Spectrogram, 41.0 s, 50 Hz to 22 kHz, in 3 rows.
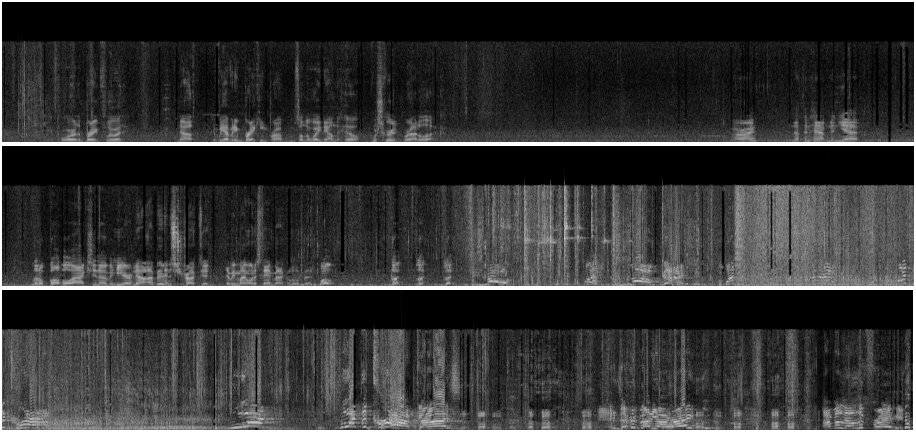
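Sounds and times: distant traffic: 0.0 - 41.0
loud rushing flame jet: 17.8 - 32.5
wind on microphone: 24.0 - 32.5.

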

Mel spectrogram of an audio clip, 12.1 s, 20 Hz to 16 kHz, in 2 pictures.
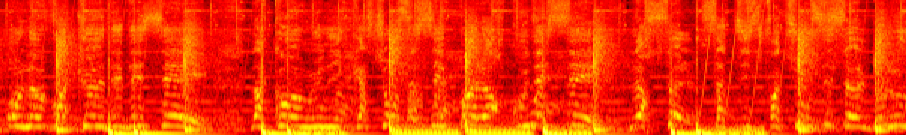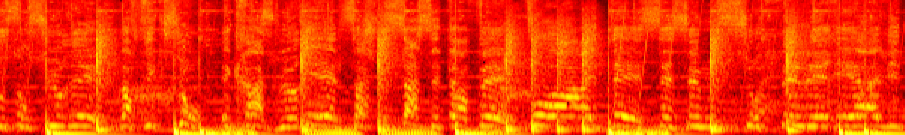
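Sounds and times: rapping over a beat: 0.0 - 12.0
heavy repeating bass line: 0.7 - 5.4, 6.4 - 10.8, 11.6 - 12.0.

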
